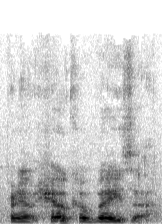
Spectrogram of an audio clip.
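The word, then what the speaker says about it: Xocoveza: This is a Exo Caviza Mocha Stout, pronounced Chocoveza.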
